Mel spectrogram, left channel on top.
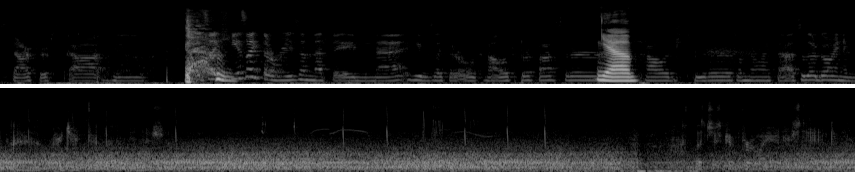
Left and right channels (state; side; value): different; both; correlation -0.01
